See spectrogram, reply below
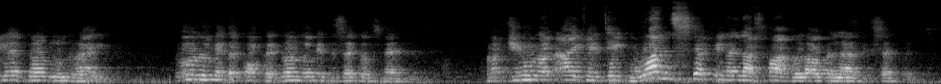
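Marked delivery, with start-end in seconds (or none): none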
